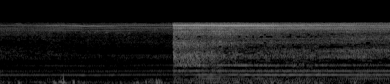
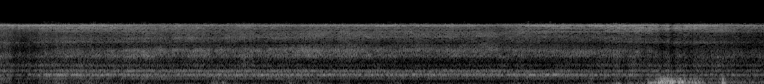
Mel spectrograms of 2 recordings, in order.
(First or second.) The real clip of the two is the first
